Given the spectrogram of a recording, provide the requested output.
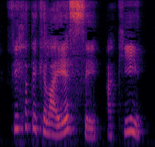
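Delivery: ordinary delivery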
